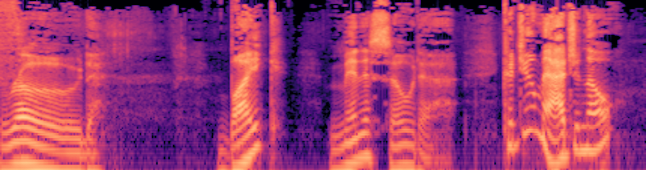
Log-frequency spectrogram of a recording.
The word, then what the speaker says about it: Buyck: If you're interested, 7236 Far North Road, Bike, Minnesota. Spelt B-U-Y-C-K, pronounced bike, apparently.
